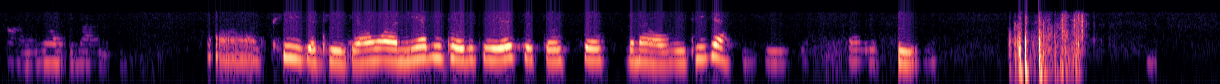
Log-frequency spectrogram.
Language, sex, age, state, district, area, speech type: Dogri, female, 18-30, Jammu and Kashmir, Reasi, rural, conversation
